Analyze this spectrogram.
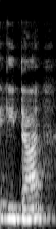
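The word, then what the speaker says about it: guitar: क्या करना है कि आधा र का जो साउंड है इसको साइलेंट रखना है, आपको बोलना है गिटार, गिटार अ का साउंड दे देना है, ठीक है।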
